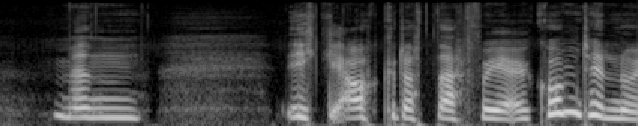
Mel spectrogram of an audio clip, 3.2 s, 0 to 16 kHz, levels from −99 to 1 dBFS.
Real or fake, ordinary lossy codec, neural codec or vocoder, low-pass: real; none; none; 14.4 kHz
